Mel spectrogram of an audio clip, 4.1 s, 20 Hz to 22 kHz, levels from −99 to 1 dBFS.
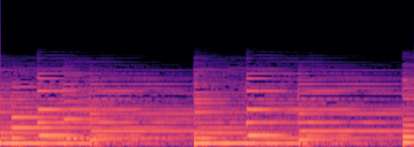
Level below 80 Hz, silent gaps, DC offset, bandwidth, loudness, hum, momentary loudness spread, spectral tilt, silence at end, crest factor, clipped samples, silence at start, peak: -48 dBFS; none; under 0.1%; 3.8 kHz; -25 LUFS; none; 10 LU; -8 dB/octave; 0 s; 14 dB; under 0.1%; 0 s; -10 dBFS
